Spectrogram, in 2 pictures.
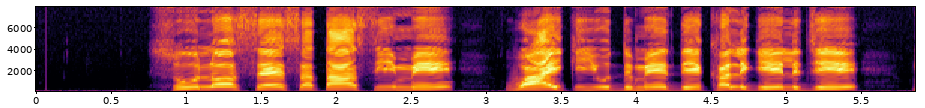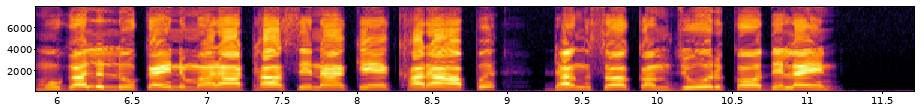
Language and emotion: Maithili, neutral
